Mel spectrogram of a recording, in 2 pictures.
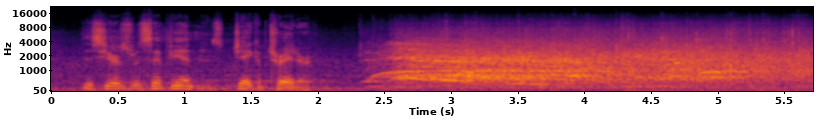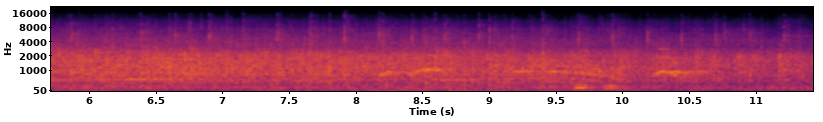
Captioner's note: applause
